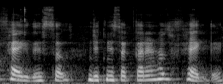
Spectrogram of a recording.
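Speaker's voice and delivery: ordinary talk, nothing marked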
